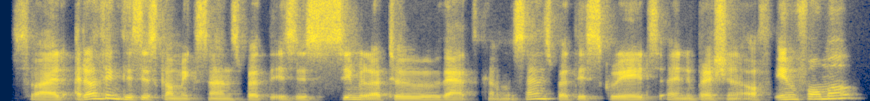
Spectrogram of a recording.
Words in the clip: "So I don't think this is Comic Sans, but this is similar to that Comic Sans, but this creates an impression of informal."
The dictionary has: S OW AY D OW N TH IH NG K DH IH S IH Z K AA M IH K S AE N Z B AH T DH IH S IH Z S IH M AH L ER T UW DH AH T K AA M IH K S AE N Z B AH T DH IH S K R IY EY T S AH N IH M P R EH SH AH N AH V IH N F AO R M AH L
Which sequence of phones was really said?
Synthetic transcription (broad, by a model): S OW AY D OW N TH IH NG K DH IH S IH S K AA M IH K S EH N S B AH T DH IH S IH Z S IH M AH L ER T UW DH AH T K AA M IH K S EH N S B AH T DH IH S K R IY EY T S AH N IH M P R EH SH AH N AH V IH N F AO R M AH L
